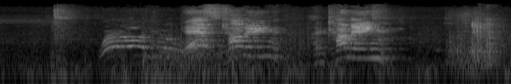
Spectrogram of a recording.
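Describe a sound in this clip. A man calls out in an agitated voice.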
